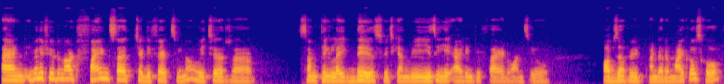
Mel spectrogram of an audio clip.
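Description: A man, a professor giving a slide lecture, explaining in a measured way with frequent "uh" and "you know". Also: fairly high pitch, warm tone, no echo.

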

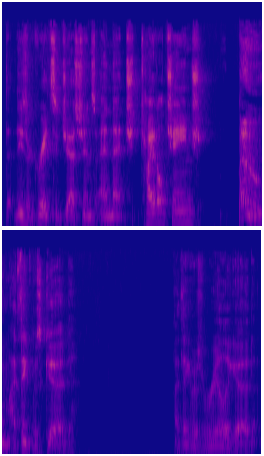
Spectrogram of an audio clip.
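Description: A man in his fifties hosting a casual late-night stream from his home music studio, reading viewer questions off his phone in a relaxed, rambling way with lots of fillers. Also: lowish voice, unhurried. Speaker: YouTube music channel host. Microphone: off-camera mic, seated at desk with phone. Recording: roomy studio echo.

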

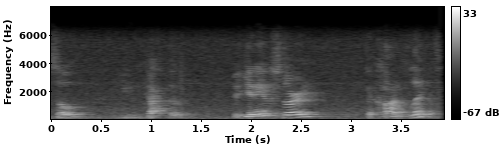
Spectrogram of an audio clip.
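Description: A man's voice: medium pitch, big pitch swings, moderate pace. Middle-aged male trainer who keeps asking the class questions, recorded from the back of a small classroom, roomy, muffled and noisy. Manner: asks the room frequent questions, checking with "okay?". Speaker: soft skills trainer. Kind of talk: interview-prep workshop talk. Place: small classroom with a projector screen, indoors. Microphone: far camera at the back of the room. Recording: distant, echoey, muffled room recording with noise.

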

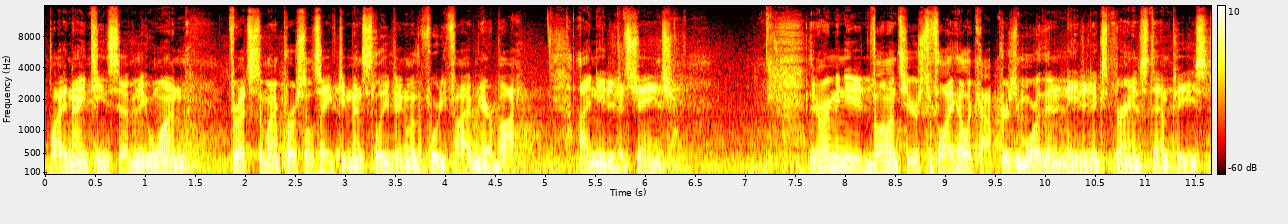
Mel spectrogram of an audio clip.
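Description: A man's voice: medium pitch, normal speed, fairly bright tone. Older American man reading in echoey hall. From United States. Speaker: veteran reading his own written piece. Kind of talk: staged reading of autobiographical writing. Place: public meeting room, at a podium. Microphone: podium gooseneck microphone. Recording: echoey hall with background noise.

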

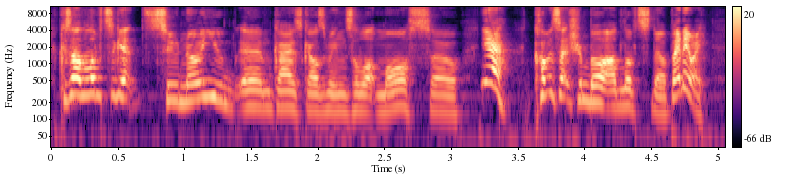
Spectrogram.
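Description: A young man from the United Kingdom, hoarse and croaky from a cold, hosting a casual gaming-channel vlog and rambling with many fillers and restarts. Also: a little high, sing-song, fast, bright, forceful tone. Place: home recording room.

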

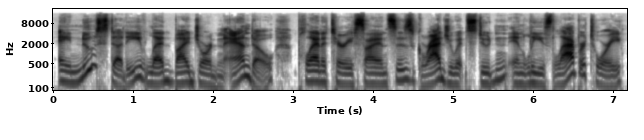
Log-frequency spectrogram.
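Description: A woman's voice: extremely low pitch, lively intonation, a little slow, hardly any pauses, bright, forceful tone, dry recording. A woman hosting a tech podcast, upbeat and enthusiastic as she interviews guests and reads news. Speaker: podcast host.

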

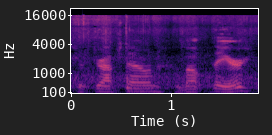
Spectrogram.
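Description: A man's voice: medium pitch, normal speed. Middle-aged man demonstrating outdoors. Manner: relaxed, explaining step by step while working. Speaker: bushcraft demonstrator. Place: pine forest outdoors. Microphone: camera a few meters away. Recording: outdoor noise behind voice.

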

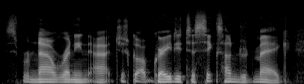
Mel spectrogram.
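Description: A man's voice: medium pitch, fairly even intonation, normal speed, a bit bright, no room sound, clean studio sound. Chatty man hosting a live stream. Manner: chatty, enthusiastic. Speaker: host. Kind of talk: live stream commentary on viewer videos.

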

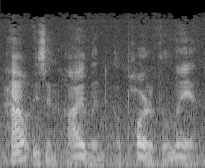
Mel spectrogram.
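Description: A man's voice: medium pitch, animated, fairly quick, noisy background, lightly acted. A man voicing a small, bold, curious kitten in a children's storybook, with a questioning delivery. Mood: demanding. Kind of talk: storybook read-aloud.

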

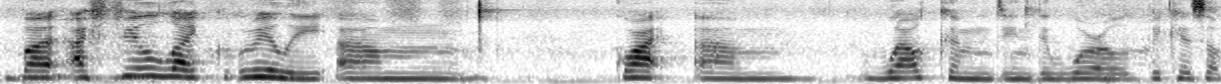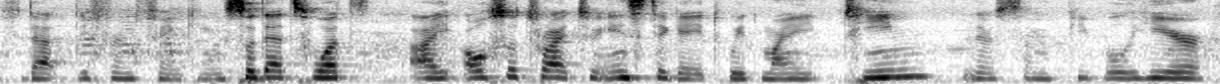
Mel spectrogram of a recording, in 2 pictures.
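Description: A woman's voice: medium pitch, fairly even intonation, a little slow, warm tone, slight background noise. A woman from Portugal with a Portuguese accent, speaking on a live design panel, hesitant with many fillers as she searches for words. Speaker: panelist, brand art director. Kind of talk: panel discussion. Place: live panel event before an audience.

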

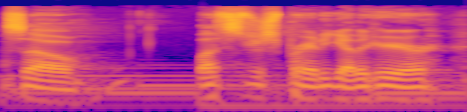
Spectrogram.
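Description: A man in his thirties, a little hoarse, giving a relaxed church talk and prayer into a handheld mic, full of fillers and restarts. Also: on the low side, unhurried. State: slightly hoarse. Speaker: pastor. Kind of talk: informal sermon and prayer. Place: large church stage. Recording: church hall reverb. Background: soft worship music.

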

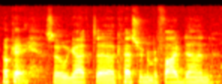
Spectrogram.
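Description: Older guy doing casual repair vlog, gravelly voice, mutters through steps, bit of background noise. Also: mid-range voice, flat delivery, brisk. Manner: unscripted, thinking aloud while working. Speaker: host repairing vintage radios. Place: indoor electronics workbench. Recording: noisy workshop, clicking sounds.

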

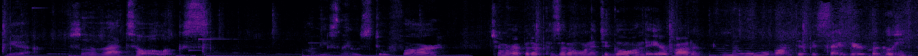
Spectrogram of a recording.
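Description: A woman's voice: on the low side, normal speed, music in the background. A woman in her twenties from Jamaica, chatting casually to camera in a how-to vlog, explaining each step as she works. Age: 20s. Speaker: vlogger. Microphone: camera on a shelf a few feet away.

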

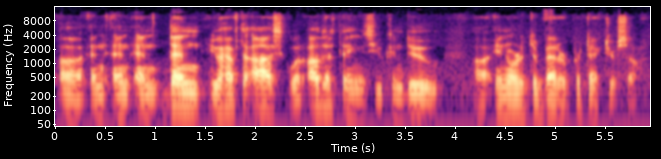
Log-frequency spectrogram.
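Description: Low-voiced man weighing his words. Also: steady tone. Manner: measured, many fillers and restarts. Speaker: expert panelist. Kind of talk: live audio panel discussion. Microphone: remote online audio call.

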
